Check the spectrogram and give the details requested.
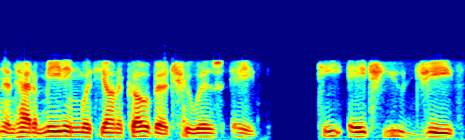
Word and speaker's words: Yanukovych: want to say his name correctly yep Yannick Yanukovych did you deal with Yanukovych at all yes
